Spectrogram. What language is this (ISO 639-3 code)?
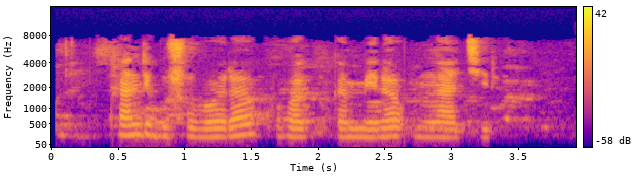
kin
